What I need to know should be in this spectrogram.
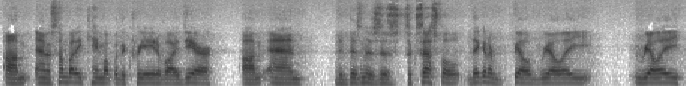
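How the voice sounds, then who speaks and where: A man's voice: mid-range voice, level tone, a little slow, warm tone, slight background noise. A man hosting a local public access talk show, talking casually with many fillers and restarts. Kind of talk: casual interview chat. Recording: dull lo-fi public access audio.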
